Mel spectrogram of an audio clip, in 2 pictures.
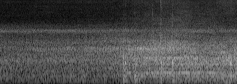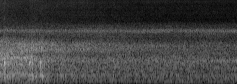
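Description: NJ Transit passenger train going by. It swells to a peak a few seconds in, with a steady hum and a handful of sharp wheel clicks, then fades away.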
